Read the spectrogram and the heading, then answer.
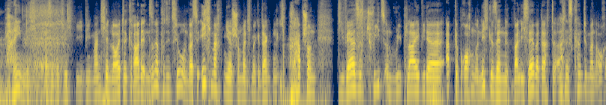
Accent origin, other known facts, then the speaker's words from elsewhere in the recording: Hamburg, Germany; Äh, gut, wir als Hamburger mit unserer Elbphilharmonie ja, mhm. klar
